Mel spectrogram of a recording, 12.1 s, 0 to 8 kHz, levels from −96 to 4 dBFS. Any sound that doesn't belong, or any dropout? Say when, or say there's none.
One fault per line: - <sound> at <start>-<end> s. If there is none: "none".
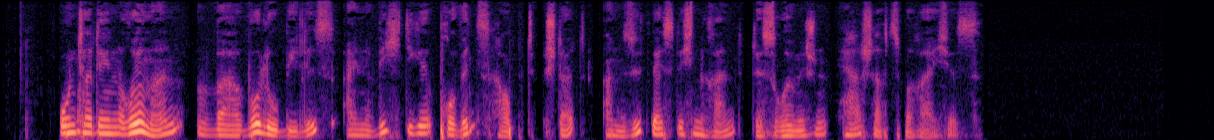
none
